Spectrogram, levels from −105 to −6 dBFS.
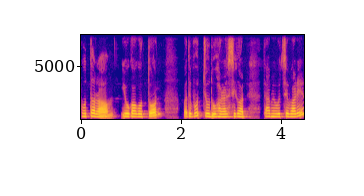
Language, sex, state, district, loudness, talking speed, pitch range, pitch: Chakma, female, Tripura, Unakoti, -16 LUFS, 150 wpm, 260-275 Hz, 270 Hz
